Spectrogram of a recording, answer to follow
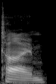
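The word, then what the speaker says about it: thyme: because it's used in like Oh time it's pronounced time okay but I read it like yes I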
